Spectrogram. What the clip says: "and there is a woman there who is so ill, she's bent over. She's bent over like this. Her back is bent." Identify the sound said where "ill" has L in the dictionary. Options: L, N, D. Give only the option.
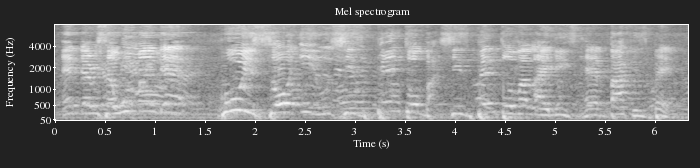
N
